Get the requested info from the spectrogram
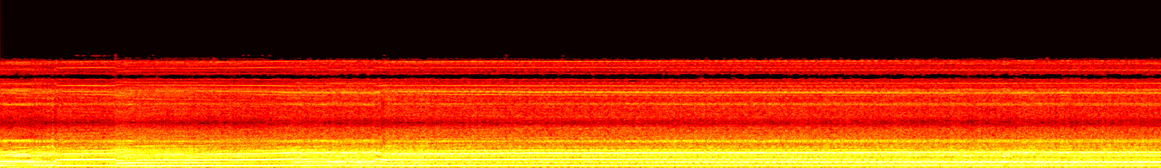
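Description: Sport motorcycle engine running hard at high revs, heard from on the bike. The note breaks and steps a few times in the first two seconds and once about five seconds in as gears change, then holds steady and high.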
